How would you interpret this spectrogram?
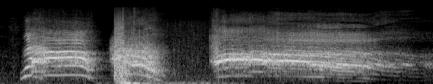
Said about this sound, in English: Even now I can hear that scream.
